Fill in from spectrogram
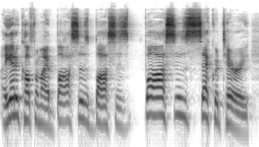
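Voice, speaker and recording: A man's voice: high-pitched, lively intonation, unhurried. A middle-aged man hosting his show, telling a personal story in an earnest, vivid and emphatic way. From California. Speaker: host.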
